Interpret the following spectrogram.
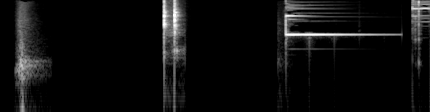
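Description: Sound effects of a subscribe-button animation: a soft thump, a quick double click about a second and a half in, then a bright bell ding that rings and slowly fades.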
